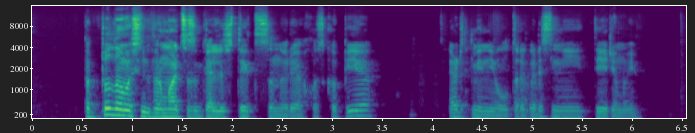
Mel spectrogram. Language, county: Lithuanian, Vilnius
